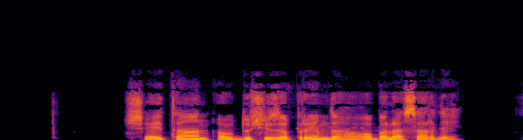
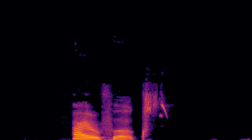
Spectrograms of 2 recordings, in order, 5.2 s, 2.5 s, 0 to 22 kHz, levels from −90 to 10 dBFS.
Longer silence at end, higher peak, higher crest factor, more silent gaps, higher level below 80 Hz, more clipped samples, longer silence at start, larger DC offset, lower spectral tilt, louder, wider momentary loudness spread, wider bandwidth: second, 0.65 s vs 0.85 s; first, 0 dBFS vs -6 dBFS; about the same, 16 dB vs 18 dB; neither; first, -56 dBFS vs -64 dBFS; neither; first, 1.25 s vs 0.7 s; neither; first, -5.5 dB/octave vs -4 dB/octave; first, -14 LUFS vs -20 LUFS; second, 8 LU vs 19 LU; about the same, 9.4 kHz vs 9 kHz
